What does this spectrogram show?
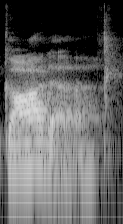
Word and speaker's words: have got to: it all the time when we use it we actually say gotta we say gotta instead of have got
